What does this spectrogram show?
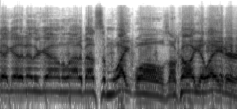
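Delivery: high, loud smoker's rasp voice. Retold or imitated. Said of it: "you had that smoker's voice".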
